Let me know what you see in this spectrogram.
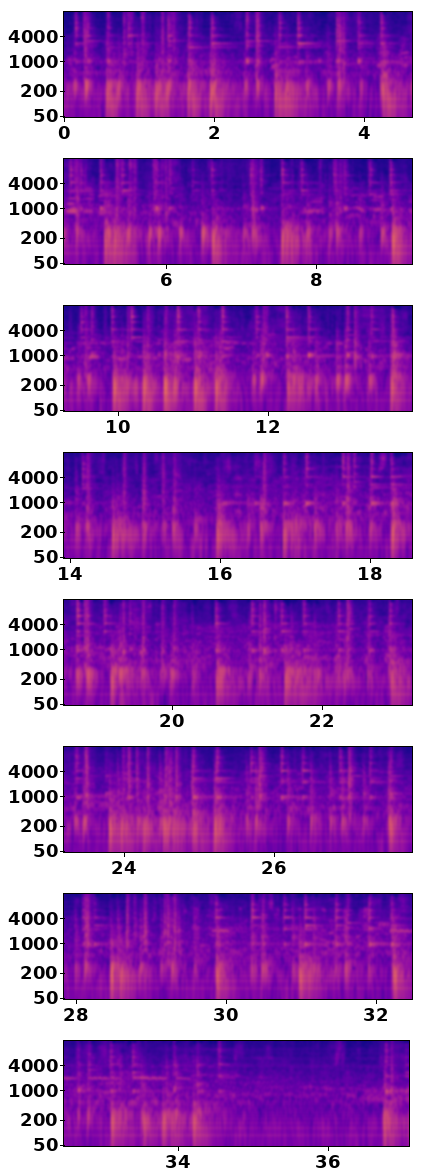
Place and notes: Demonstration, Budapest - Walking in the Underground
The Demonstration (see other recordings next to this one) for Ahmed by Migszol is walking down some stairs and 'vanishes' under the street.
